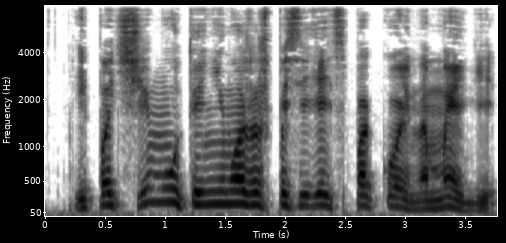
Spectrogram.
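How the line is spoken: Mother groaning. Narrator (Russian): простонала ее мать

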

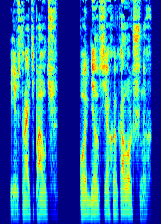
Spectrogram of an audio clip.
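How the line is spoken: Deep bass voice. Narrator (Russian): пробасил Бурляев

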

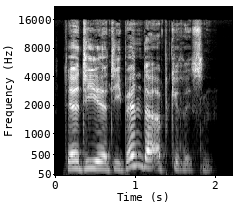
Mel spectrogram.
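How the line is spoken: Astonished call. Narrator (German): rief ich erstaunt

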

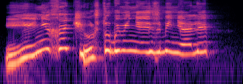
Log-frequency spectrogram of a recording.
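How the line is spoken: Old woman shouting. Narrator (Russian): закричала бабушка Джорджина

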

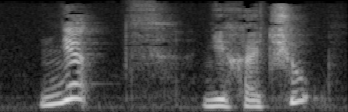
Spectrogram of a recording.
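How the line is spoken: Rather angry. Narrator (Russian): ответил я довольно сердито

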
